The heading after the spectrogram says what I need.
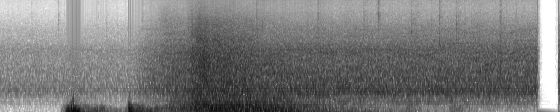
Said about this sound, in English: I love hearing the crowd come alive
